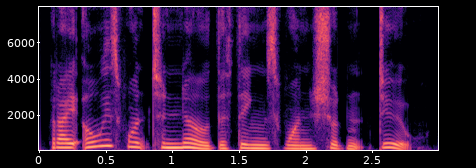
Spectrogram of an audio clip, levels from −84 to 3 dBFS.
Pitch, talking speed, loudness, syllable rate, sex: 210 Hz, 220 wpm, -16 LUFS, 4.8 syllables/s, female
